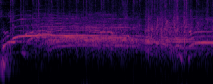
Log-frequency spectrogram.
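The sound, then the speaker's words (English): Audience applause and cheering with scattered whoops welcome a speaker onto the stage, a steady, loud wash of clapping and shouts that lasts throughout. “So please, can we give a warm, warm round of applause for Aisha”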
